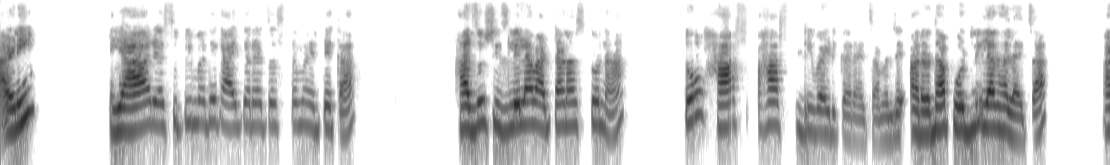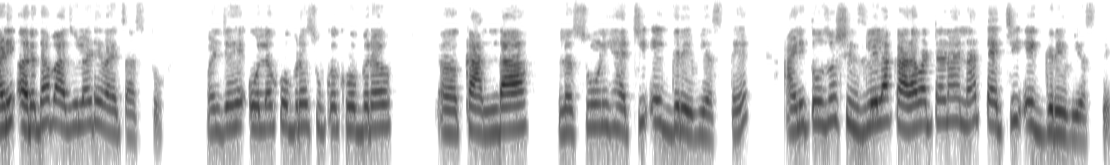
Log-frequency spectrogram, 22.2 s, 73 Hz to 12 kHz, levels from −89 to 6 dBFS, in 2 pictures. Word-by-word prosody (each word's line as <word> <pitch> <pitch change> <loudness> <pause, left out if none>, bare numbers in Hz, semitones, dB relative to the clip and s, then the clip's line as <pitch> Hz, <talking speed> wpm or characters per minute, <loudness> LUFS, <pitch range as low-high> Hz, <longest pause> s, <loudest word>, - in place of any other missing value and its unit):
आणि 250 +10 +8 0.9
या 220 +3 +8
रेसिपीमध्ये 265 +2 -8
काय 235 -3 -3
करायचं 250 -1 -11
असतं 250 +1 -18
माहितीये 230 -2 -9
का? - - -5 1.1
हा 230 0 +8
जो 250 +4 +1
शिजलेला 245 +1 +3
वाटाण 245 0 0
असतो 255 +1 -4
ना, 235 - -7 0.7
तो 295 +6 +2 0.2
हाल्फ, 240 +3 +5 0.2
हाल्फ 255 0 +1 0.2
डिव्हाईड 200 -2 -6
करायचा. 155 -3 -14
म्हणजे 165 +3 -8
अर्धा 205 +3 +5
फोडणीला 235 +2 +4
घालायचा 190 - -1 0.7
आणि 250 +5 +4
अर्धा 230 +5 +4
बाजूला 255 -1 -1
ठेवायचा 205 -8 -5
असतो. 175 0 -18 0.4
म्हणजे 210 +2 -6
हे 250 - -1
ओलं 230 0 -2
खोबरं, 245 0 -3
सुकं 225 -1 -9
खोबरं, 225 +2 -3 0.5
अ, 200 -1 -2
कांदा, 220 +2 +5 0.4
लसूण 235 +4 -6
ह्याची 230 +5 -8
एक 230 -5 -7
ग्रेव्ही. 190 -4 -1
असते. 185 - -10 0.4
आणि 235 +4 -3
तो 265 0 -1
जो 285 +3 -5
शिजलेला 255 +2 +2
काळा 230 -2 +6
वाटाणा 260 +2 -3
आहे 290 0 -6
ना 255 +3 -3
त्याची 260 +4 -4
एक 255 -6 -2
ग्रेव्ही. 185 -4 +1
असते. 160 - -20
230 Hz, 145 wpm, -25 LUFS, 210-255 Hz, 1.1 s, आणि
